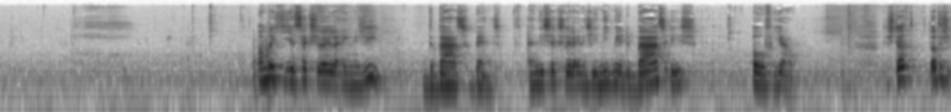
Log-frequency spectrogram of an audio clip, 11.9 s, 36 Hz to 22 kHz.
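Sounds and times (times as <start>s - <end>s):
low steady hum: 0.0s - 11.8s
person sipping a drink with wet mouth and swallowing noises: 0.1s - 2.8s
speech: 3.2s - 8.8s, 9.4s - 10.1s, 11.1s - 11.8s.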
